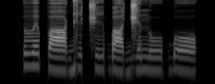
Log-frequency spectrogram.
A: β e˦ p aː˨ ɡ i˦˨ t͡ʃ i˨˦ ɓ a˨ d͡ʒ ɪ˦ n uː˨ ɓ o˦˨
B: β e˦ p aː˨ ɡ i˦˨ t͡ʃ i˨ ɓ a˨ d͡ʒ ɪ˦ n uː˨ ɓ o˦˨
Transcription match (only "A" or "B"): A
